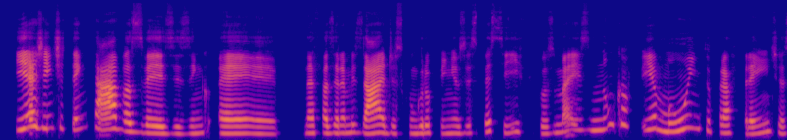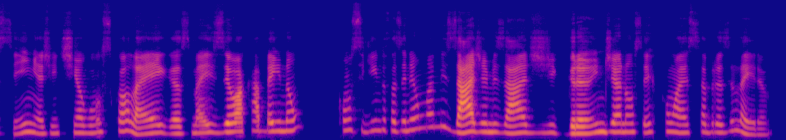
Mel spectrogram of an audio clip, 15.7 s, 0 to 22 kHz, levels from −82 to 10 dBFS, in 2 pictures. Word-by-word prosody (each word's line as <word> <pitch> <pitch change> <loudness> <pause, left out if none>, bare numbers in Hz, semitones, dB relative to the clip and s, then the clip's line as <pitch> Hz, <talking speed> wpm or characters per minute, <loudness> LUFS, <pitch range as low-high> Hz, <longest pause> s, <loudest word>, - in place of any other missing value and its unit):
E 315 +3 +6
a - - +8
gente 345 -1 -4
tentava 335 -2 +5
às 250 -1 +1
vezes 195 -3 0
enc 200 +2 -9
eh, 195 -2 +2 0.2
né, 210 0 -2
fazer 210 0 -3
amizades 210 -1 +4
com 200 - -12
grupinhos 205 -1 -6
específicos, 220 -2 -10
mas 295 +6 -6
nunca 440 +11 -5
ia 320 +2 -3
muito 285 +3 -3
para 215 -2 -3
frente, 215 +3 -6
assim, 200 +4 -7
a 195 - -5
gente 205 +1 -14
tinha 220 -2 -6
alguns 215 +3 -9
colegas, 200 -6 -1
mas 220 +1 -5
eu 245 +1 +6
acabei 260 -1 +1
não 275 +5 -3 0.4
conseguindo 285 -1 -11
fazer 270 0 -5
nenhuma 330 +6 -7
amizade, 250 - +6
amizade 220 -2 -1
grande 205 +6 +3
a 240 - +2
não 240 0 -4
ser 235 0 -9
com 250 -2 -4
essa 225 +2 -6
brasileira. 225 -8 -7
225 Hz, 160 wpm, -25 LUFS, 205-265 Hz, 0.4 s, a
